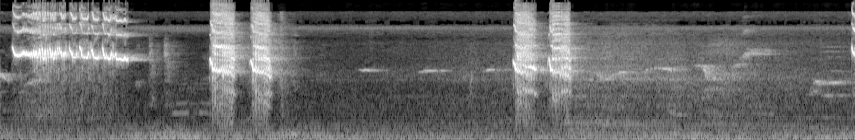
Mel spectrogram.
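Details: Loud buzzy chattering trill from an oriental magpie-robin, then two pairs of harsh rasping notes about two seconds apart with faint whistles between; the recording aims to prompt silent or stressed kept magpie-robins to sing.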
